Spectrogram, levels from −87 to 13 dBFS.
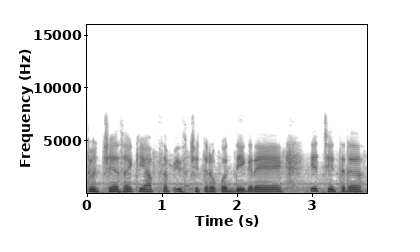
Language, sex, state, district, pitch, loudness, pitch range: Hindi, female, Uttar Pradesh, Jyotiba Phule Nagar, 195 Hz, -14 LUFS, 185-205 Hz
